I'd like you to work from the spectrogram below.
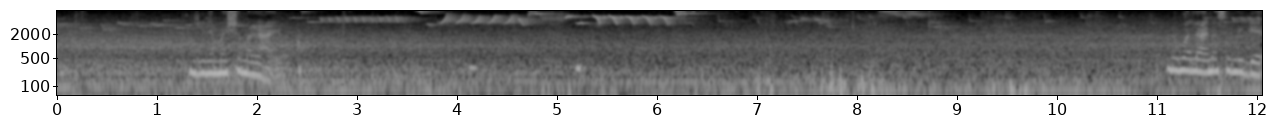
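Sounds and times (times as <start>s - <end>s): songbird singing: 0.0s - 12.0s
faint bird chirps: 2.4s - 6.6s.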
